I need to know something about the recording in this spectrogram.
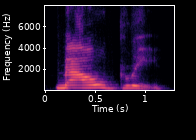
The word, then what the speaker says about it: Mowgli: Say it with me, Mowgli, 2 syllables. First syllable, ow, 2 sounds, using ow, cow in the snow.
